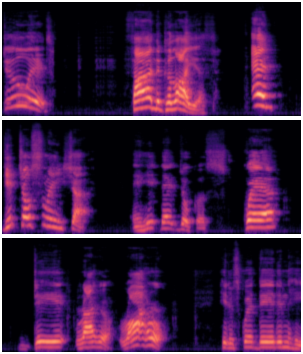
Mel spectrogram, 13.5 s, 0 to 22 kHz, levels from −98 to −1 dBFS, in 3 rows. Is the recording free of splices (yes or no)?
no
